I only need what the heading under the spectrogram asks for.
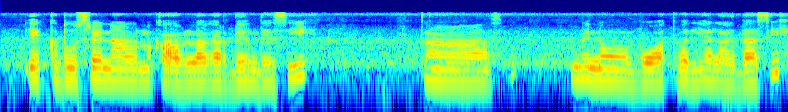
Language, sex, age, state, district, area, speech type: Punjabi, female, 30-45, Punjab, Mansa, urban, spontaneous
